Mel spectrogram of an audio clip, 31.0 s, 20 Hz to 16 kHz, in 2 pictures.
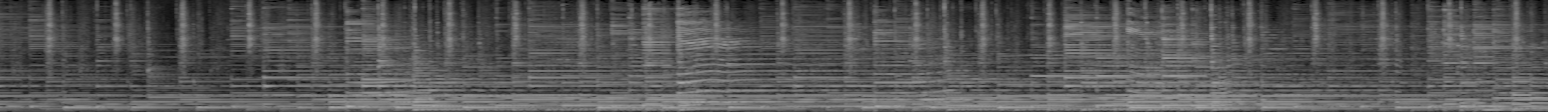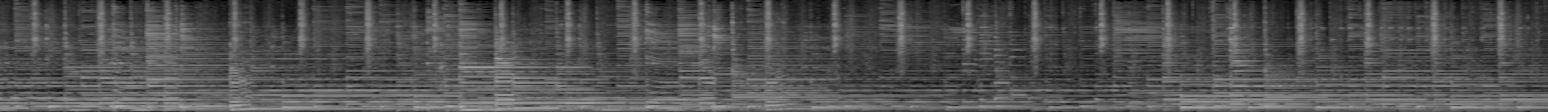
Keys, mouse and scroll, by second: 2.4 s, 4.3 ctrl+a, 6.2 alt+c, 8.3 right click, 13.4 click, 13.6 middle click, 16.3 KP_3, 17.0-17.3 scroll down 2, 17.3 z, 18.5 Tab, 19.0 a, 19.4 a, 20.2 z, 21.1 b, 23.8 z, 24.5 b, 26.2 z, 27.7 click.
